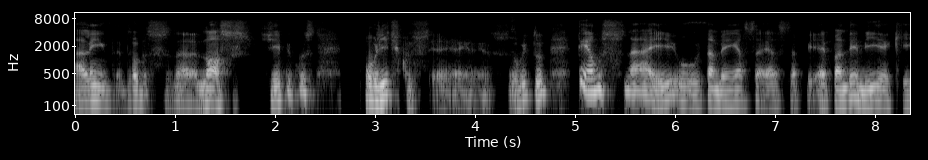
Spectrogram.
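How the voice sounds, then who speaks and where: His voice has a dark, mellow tone with some breathiness. The man's delivery is fairly slow. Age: 80s+. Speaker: historian and professor. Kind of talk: interview.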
